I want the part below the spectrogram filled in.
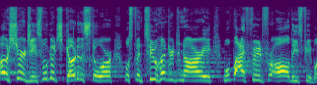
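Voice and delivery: loud, sarcastic, sharply snapped delivery. Retelling how the disciples answered Jesus: imitating a sarcastic snap. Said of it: "they sarcastically just snap back at Jesus".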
